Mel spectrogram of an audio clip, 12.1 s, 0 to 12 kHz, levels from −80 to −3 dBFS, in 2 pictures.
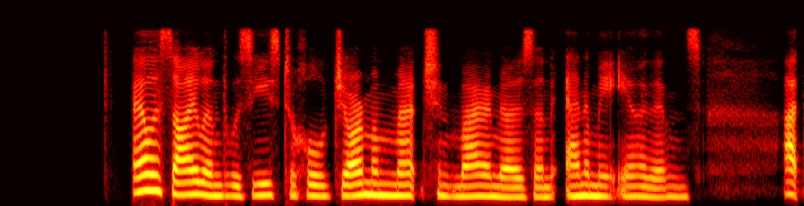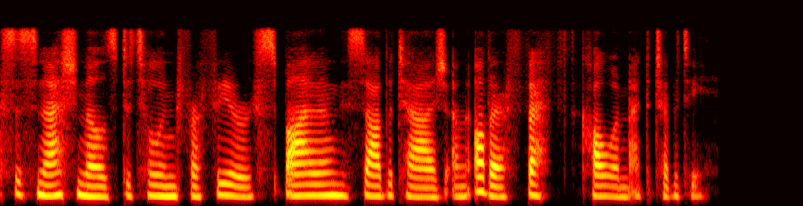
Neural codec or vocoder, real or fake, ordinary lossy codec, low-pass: codec, 16 kHz, 0.5 kbps, FunCodec, trained on Chinese and English, 25 frames a second; fake; MP3, 96 kbps; 7.2 kHz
